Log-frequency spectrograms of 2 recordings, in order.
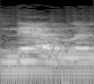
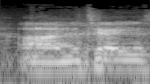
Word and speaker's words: Natalie: One of the things that my ex co-host, Natalia, and that is not her name, it's Natalie, let me say it correctly. Natalia said is that I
